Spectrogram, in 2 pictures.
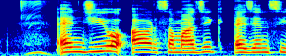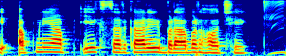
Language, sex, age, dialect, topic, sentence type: Magahi, male, 18-24, Northeastern/Surjapuri, banking, statement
